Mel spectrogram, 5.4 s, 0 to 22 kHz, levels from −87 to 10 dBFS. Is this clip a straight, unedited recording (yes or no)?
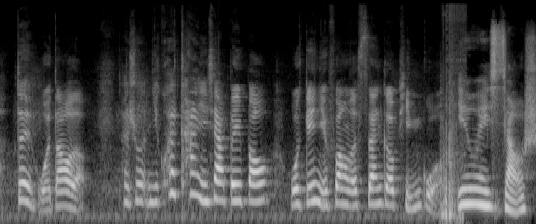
no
